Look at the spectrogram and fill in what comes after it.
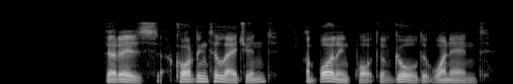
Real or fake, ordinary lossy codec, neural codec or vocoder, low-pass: fake; none; codec, 16 kHz, 4 kbps, FunCodec, trained on Chinese and English, 50 frames a second; 7.2 kHz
